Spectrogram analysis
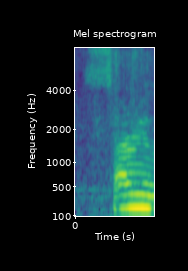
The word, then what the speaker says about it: sorrel: Sorrel.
